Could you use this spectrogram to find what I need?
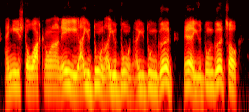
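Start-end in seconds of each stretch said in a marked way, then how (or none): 1.2-4.5 put-on thick New York–New Jersey accent, rattled off quickly. Imitating a guy who walked around the company where you worked, in a deep, heavy East Coast accent. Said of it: "heavy East Coast accent".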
